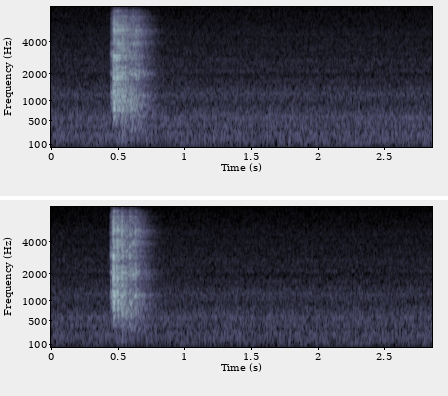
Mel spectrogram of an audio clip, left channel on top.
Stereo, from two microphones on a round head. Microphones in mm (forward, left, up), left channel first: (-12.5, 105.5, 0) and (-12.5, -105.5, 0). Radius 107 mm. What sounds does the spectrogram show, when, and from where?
0.4 s a camera shutter: 50° right (ahead or behind), 2.5 m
